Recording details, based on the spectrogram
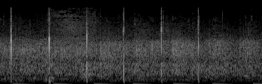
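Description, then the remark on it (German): Applause from an audience at a church service, thanking those who prepared the service and its music, a dense wash of many hands clapping at a steady moderate level, with a few sharper individual claps standing out about every third of a second. “Vielleicht ist es auch ein kleiner Applaus wert von euch allen.”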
